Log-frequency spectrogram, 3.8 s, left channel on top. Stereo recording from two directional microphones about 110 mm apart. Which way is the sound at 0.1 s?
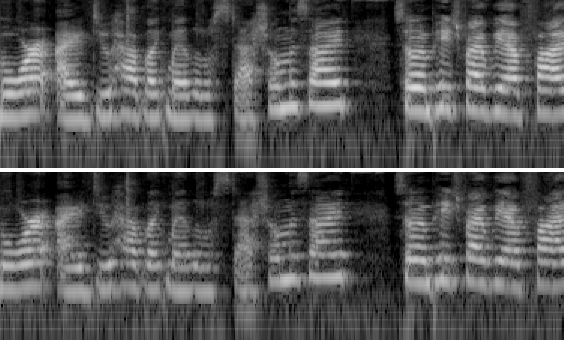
50° left (ahead or behind).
